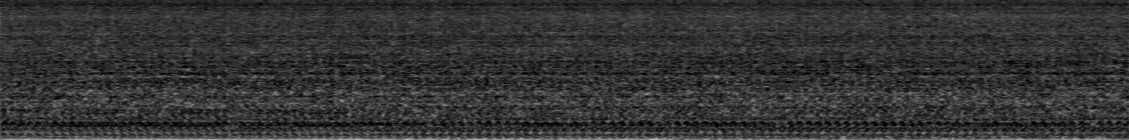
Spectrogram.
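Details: Reassembled Honda Super Cub single, after earlier odd noises blamed on the cam-chain tensioner: it thumps along at an even, steady idle with no rattle or chain slap, and no strange noises are now heard.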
